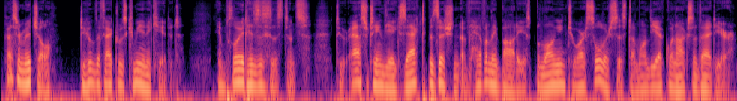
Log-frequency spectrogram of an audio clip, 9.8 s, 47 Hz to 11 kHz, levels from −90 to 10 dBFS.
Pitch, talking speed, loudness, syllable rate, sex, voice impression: 100 Hz, 190 wpm, -18 LUFS, 6.4 syllables/s, male, masculine, adult-like, slightly thick, slightly tensed, hard, clear, fluent, cool, intellectual, slightly mature, slightly friendly, elegant, slightly wild, strict, slightly sharp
